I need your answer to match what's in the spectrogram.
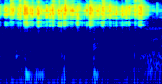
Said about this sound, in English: I love the sound of dice.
